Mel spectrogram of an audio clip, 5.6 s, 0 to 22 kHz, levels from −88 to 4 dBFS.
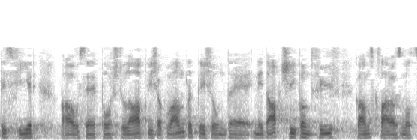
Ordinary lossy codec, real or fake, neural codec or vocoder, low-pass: MP3, 24 kbps; fake; codec, 16 kHz, 2 kbps, FreqCodec, larger model; 5.4 kHz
